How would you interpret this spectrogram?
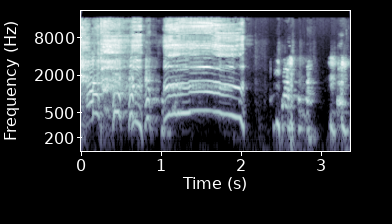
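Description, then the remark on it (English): A voice imitates a dog's dramatic coughing: a few quick hacking bursts, then a long, strained, drawn-out wheeze, followed by more short, breathy coughs, all fairly loud. “She has learned that if she dramatic, like she'll just start coughing, even though she doesn't have to.”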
